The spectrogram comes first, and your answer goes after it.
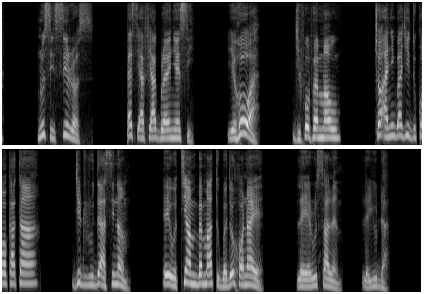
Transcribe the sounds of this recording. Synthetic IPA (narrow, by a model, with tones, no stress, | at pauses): nũ˦si˨si˦ɾɔ˨s | e˦si˨a˨fi˨a˨ɡ͡blɔ˨e˦ɲɛ̃˦sḭ˨ | je˨ɦo˦wa̰˨ | d͡ʒi˨ɸo˦ɸe˦mã˦wu˦ | t͡ʃɔ˦ʔa˨ɲĩ˦ɡ͡ba˦d͡ʑi˦d̪u˨kɔ˦ka˦t̪ã˦ | d͡ʑi˦ɖu˨ɖu˨d̪e˦a˨si˦nã˦˨m | e˦je˦wo˨t̪i˦ã˦m˦be˦mã˦t̪u˨ɡ͡be˨d̪o˦xɔ˦nã˦jɛ̰˨ | le˨je˨ɾu˦sa˦lḛ˨m | le˨ju˦ɖa̰˨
